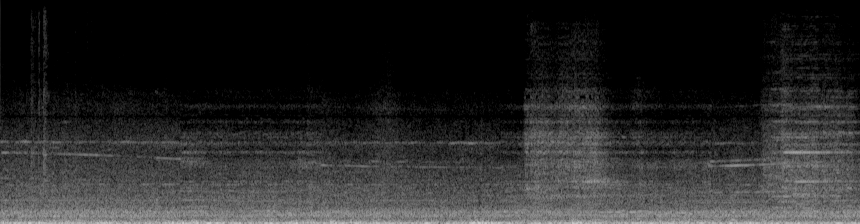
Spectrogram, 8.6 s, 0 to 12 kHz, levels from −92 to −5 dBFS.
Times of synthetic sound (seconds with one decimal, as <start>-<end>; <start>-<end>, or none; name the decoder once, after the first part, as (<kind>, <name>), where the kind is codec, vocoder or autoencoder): 1.8-3.2 (codec, SNAC); 5.0-7.1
